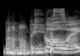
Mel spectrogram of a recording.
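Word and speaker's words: Galway: a train over to gway you have to correct me goway yeah good good yep you're fine oh my goodness Irish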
